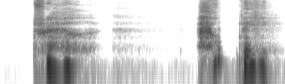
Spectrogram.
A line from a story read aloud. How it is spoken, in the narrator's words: she breathed weakly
